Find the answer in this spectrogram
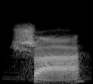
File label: belarusian alphabet sh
